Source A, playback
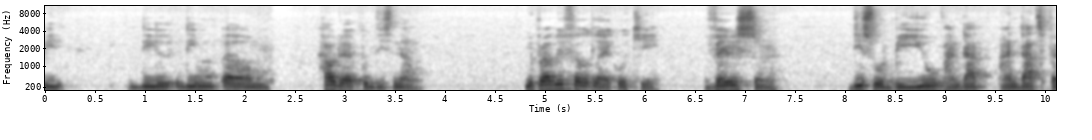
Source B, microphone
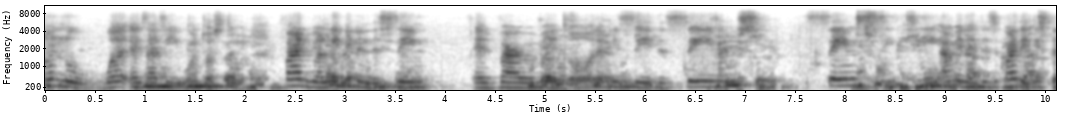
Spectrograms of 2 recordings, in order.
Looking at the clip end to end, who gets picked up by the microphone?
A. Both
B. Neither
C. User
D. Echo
A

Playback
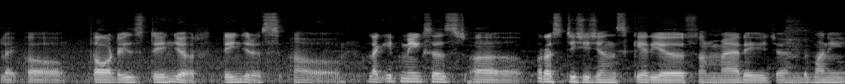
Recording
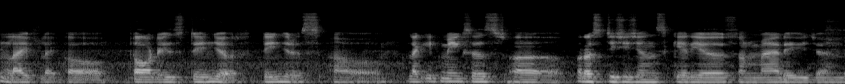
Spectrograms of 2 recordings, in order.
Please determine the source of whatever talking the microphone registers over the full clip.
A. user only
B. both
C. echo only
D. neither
C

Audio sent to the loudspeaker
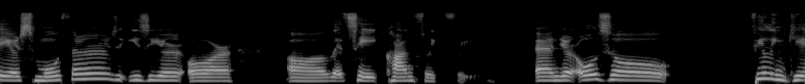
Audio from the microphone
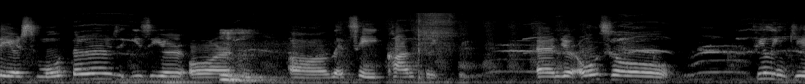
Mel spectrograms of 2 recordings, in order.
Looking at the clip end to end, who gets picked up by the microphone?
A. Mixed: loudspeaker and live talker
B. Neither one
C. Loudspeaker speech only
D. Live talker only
A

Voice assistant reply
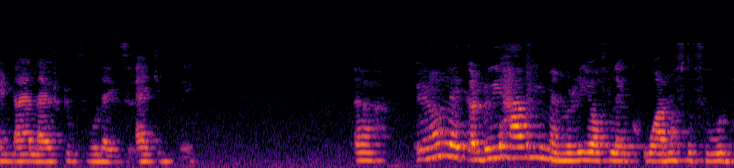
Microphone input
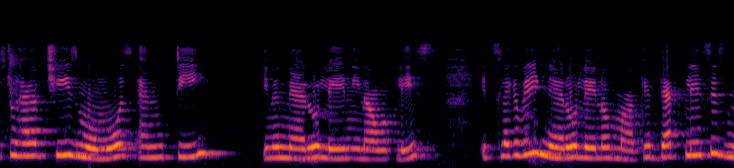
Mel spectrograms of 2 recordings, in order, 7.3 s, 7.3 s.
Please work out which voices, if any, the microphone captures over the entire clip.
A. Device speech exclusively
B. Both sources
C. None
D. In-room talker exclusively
D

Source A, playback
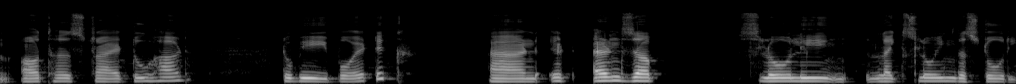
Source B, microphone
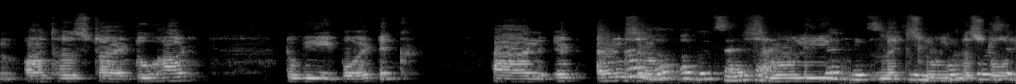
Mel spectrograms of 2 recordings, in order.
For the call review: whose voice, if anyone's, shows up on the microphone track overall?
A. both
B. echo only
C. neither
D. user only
A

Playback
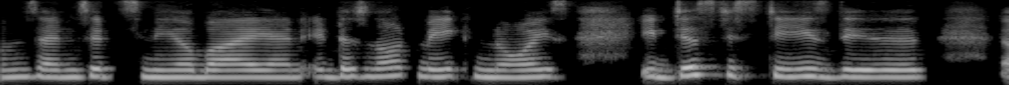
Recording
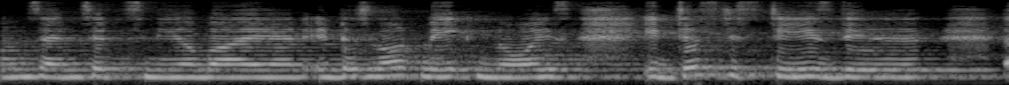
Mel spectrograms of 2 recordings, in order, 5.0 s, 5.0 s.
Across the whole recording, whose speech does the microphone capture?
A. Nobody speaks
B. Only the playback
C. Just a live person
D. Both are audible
B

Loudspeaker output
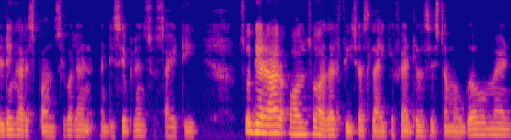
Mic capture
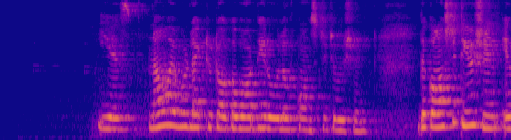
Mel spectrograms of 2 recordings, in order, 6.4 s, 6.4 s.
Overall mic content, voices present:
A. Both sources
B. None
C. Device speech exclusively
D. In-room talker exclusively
D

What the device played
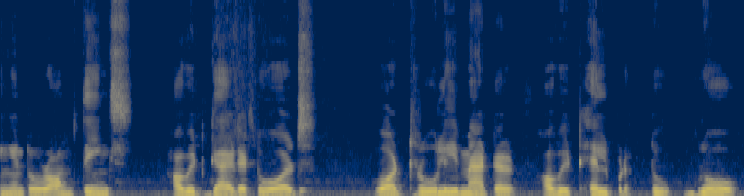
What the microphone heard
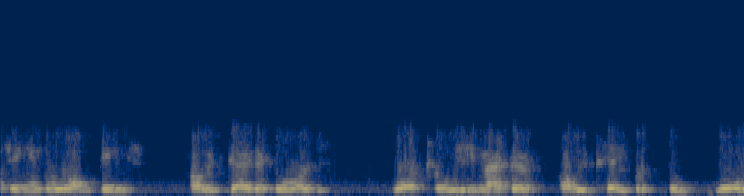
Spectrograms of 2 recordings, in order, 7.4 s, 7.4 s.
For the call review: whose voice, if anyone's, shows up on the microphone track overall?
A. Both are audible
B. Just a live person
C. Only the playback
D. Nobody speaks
C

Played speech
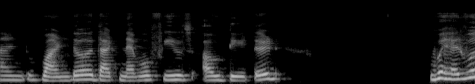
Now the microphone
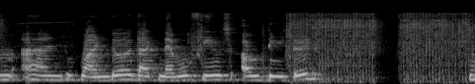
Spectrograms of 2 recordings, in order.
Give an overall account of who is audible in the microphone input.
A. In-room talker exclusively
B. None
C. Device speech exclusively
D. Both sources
C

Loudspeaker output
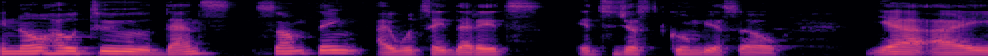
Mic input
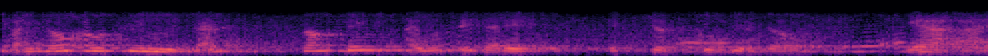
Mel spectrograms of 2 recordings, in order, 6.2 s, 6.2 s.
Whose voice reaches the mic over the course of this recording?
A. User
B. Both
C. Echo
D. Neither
B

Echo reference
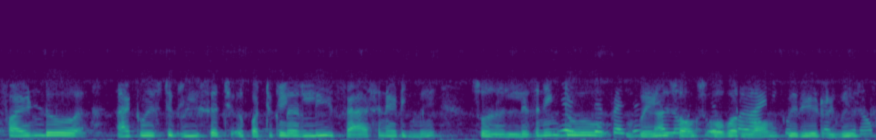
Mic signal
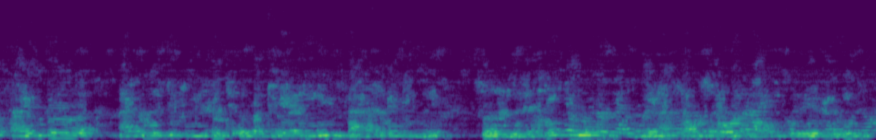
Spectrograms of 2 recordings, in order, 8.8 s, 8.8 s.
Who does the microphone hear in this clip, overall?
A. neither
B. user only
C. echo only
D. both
C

